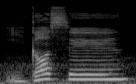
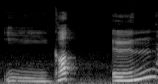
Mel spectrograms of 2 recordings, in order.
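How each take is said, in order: First: The final consonant links into the next syllable. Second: The two parts are said separately, without linking.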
